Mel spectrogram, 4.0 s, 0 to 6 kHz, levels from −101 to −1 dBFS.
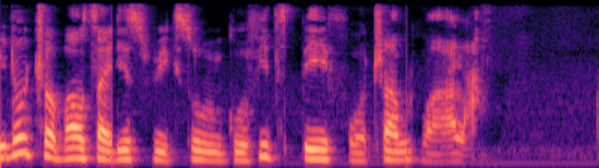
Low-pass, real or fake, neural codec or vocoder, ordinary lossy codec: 5.4 kHz; real; none; none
